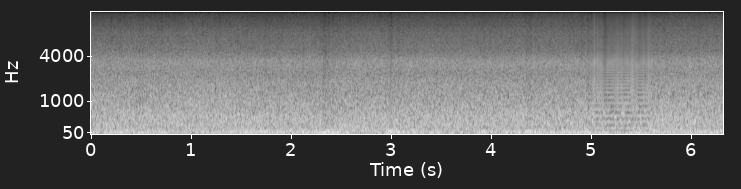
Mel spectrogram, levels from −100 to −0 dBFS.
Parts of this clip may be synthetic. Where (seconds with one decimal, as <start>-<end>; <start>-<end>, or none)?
5.0-5.6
